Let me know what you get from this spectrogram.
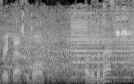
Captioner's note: buzzer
